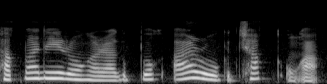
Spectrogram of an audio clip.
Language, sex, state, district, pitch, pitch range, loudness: Garo, female, Meghalaya, West Garo Hills, 235 Hz, 210-270 Hz, -15 LUFS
